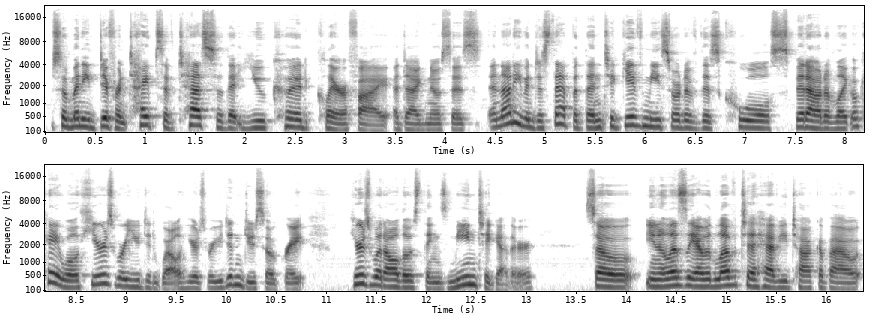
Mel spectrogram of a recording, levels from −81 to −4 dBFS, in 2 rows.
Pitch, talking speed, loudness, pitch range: 185 Hz, 235 wpm, -25 LUFS, 160-210 Hz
